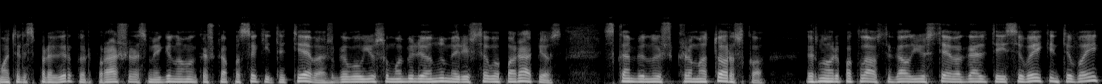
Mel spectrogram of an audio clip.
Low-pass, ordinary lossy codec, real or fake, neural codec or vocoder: 7.2 kHz; Opus, 32 kbps; fake; codec, 16 kHz, 4 kbps, FunCodec, trained on LibriTTS, 50 frames a second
